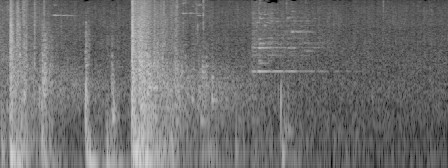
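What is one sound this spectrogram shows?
An explosion booms and rumbles away.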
